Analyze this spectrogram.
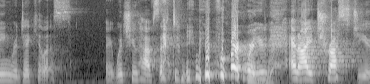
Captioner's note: laughs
